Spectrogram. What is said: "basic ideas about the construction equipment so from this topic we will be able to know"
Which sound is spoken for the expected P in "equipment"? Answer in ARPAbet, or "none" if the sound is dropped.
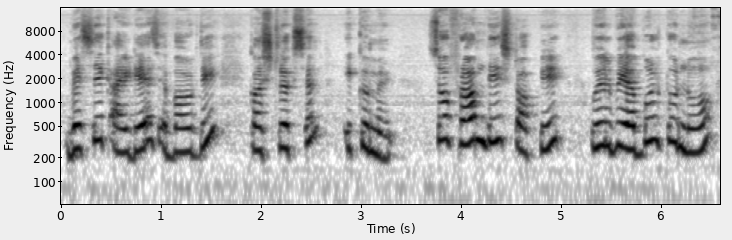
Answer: none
